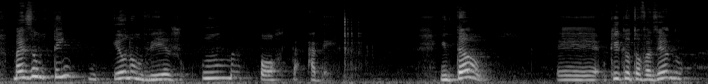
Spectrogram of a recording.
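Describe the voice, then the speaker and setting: A woman with a high pitch and a dark, mellow tone speaks at a fairly slow pace with lively intonation and long, frequent pauses. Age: 60s. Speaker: senior university student. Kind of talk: documentary interview.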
